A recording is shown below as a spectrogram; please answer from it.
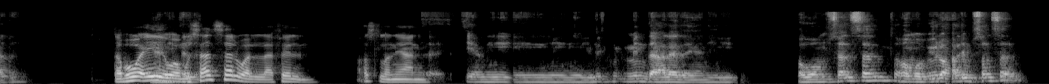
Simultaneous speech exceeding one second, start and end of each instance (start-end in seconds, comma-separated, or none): none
